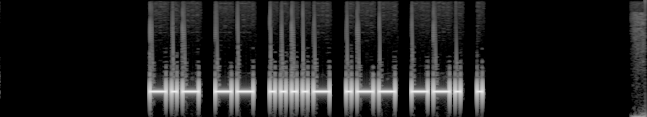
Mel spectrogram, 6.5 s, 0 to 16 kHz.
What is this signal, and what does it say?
Morse code, heard as a keyed tone, about 26 wpm, 700 Hz. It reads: KM4WGE
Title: Speed Racing - USA 2x3 Call Signs 22wpm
